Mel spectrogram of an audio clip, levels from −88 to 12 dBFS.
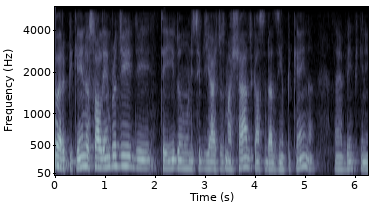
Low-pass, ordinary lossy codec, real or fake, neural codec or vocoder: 5.4 kHz; AAC, 32 kbps; real; none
